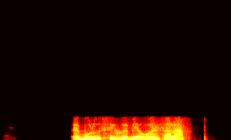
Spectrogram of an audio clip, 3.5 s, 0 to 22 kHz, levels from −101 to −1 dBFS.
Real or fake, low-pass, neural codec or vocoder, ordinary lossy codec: fake; 3.6 kHz; codec, 16 kHz in and 24 kHz out, 1 kbps, XY-Tokenizer; AAC, 24 kbps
